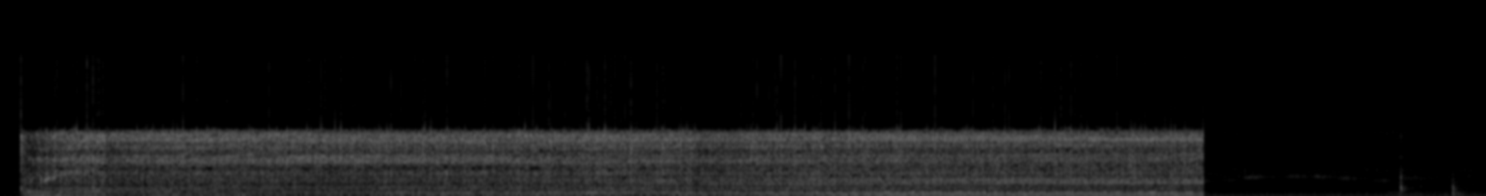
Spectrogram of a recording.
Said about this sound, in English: I've drilled a golf ball deep enough to accept this coupler nut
